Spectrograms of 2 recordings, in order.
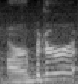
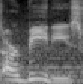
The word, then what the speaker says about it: Arbites: I've also been saying Arbiter, and I don't think that's actually how it's pronounced. It's Arbites, for sure.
